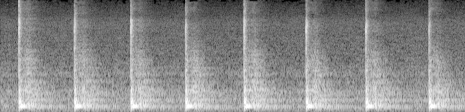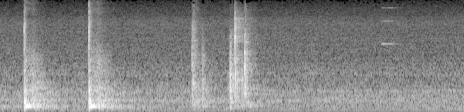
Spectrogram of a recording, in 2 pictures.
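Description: Repeated hammer blows on steel, a little under two a second, each ringing briefly at the same pitch. Two lighter taps follow about seven seconds in, then the striking stops.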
